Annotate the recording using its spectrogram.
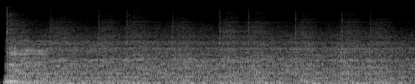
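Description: Dark, dense film-score music from the horror film: it starts abruptly at full level with a deep low end and holds steady as an unbroken wall of sound.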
